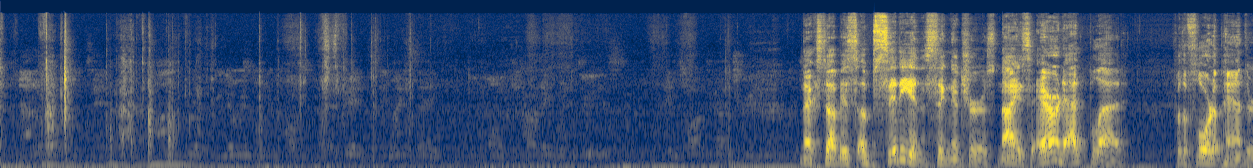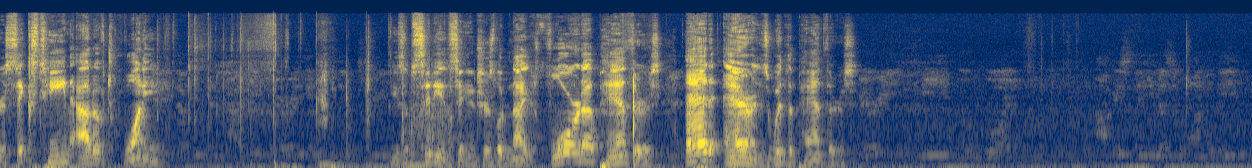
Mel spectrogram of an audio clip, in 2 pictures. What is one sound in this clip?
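Plastic card cases click and rustle in hands.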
